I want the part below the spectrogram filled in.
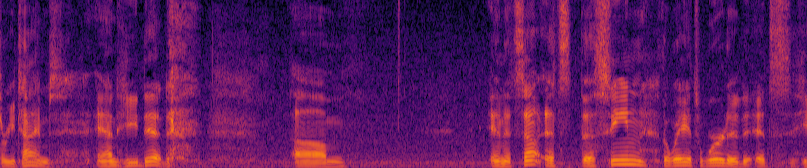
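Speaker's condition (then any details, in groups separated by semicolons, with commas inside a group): No condition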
